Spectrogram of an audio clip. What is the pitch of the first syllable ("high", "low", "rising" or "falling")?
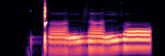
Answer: low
